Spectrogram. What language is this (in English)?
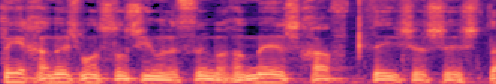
Hebrew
